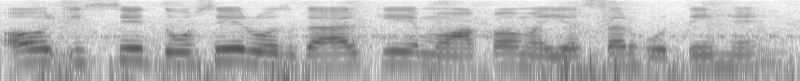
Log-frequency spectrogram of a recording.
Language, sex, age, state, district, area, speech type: Urdu, female, 18-30, Uttar Pradesh, Mau, urban, spontaneous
